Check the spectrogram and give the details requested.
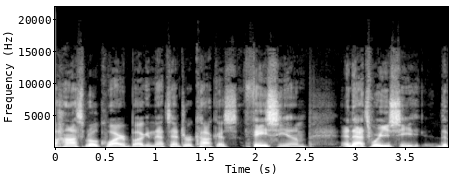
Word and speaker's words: faecium: are Enterococcus faecalis, which is annoying that they pronounce that one with a hard C and then faecium, which we'll talk about in a second with a soft, but that's just the way it is.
